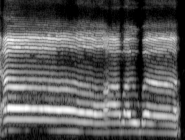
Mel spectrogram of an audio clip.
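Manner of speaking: long, high dying wail; hammed-up death cry, drawn out slowly; mock dying. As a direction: groan out a melodramatic last line. Acts out character dying from knife.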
